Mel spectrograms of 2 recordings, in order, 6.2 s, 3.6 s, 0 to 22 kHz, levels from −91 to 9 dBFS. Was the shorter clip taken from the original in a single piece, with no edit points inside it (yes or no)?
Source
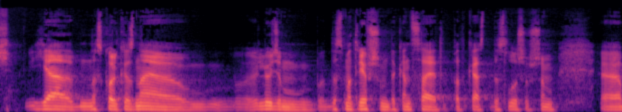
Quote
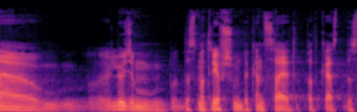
yes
